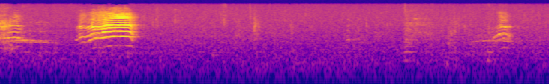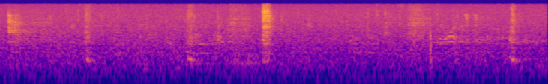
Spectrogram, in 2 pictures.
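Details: Five-month-old miniature goat kids discovering mating on a farm; one short, loud, wavering bleat in the first two seconds, then a quiet background with faint scattered clicks and rustles.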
